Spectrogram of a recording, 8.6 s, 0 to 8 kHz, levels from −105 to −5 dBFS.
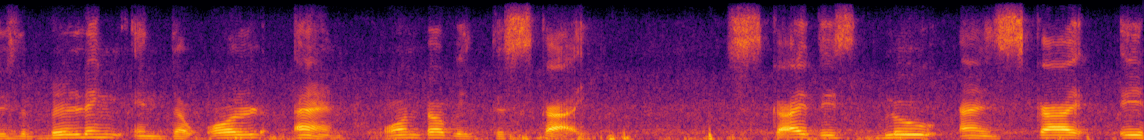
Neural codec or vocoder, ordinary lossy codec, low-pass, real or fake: none; Opus, 16 kbps; 7.2 kHz; real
